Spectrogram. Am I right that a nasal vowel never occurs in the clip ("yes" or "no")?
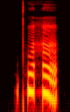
yes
